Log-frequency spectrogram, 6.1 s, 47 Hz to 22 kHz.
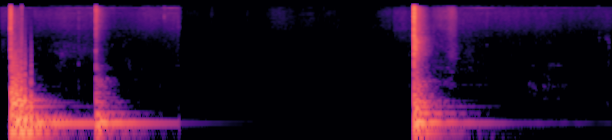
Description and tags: Punch a wall
Punch a bathroom wall recorded with tascam dr-05
hit, dr-05, fist, punch, punching, wall, slap, tascam, bathroom-wall, whip, hand, fight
